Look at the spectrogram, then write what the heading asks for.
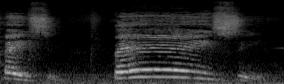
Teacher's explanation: demorei mais na sílaba PEI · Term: sílaba tônica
